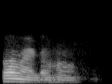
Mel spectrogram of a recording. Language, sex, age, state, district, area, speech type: Marathi, male, 45-60, Maharashtra, Nagpur, urban, conversation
